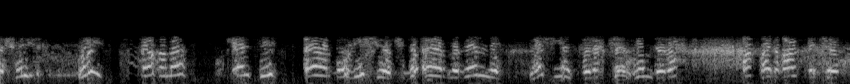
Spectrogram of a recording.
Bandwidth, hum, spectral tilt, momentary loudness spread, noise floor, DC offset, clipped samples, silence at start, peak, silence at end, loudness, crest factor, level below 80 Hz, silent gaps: 3.9 kHz; none; 0.5 dB/octave; 7 LU; -42 dBFS; under 0.1%; under 0.1%; 0 s; -8 dBFS; 0 s; -22 LUFS; 16 dB; -60 dBFS; none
